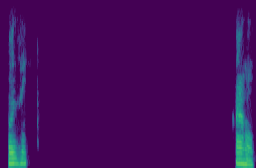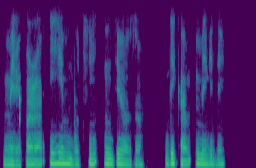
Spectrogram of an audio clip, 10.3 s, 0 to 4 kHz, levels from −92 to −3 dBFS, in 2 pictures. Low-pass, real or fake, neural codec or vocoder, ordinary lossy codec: 3.6 kHz; fake; vocoder, 22.05 kHz, 80 mel bands, Vocos; Opus, 32 kbps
